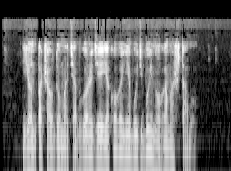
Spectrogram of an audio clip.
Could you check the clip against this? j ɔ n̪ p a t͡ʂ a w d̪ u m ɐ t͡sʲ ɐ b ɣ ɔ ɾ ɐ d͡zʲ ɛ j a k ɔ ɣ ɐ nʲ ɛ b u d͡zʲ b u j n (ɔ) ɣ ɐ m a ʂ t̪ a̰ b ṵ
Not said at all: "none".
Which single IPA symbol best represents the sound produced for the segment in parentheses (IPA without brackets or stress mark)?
ɔ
